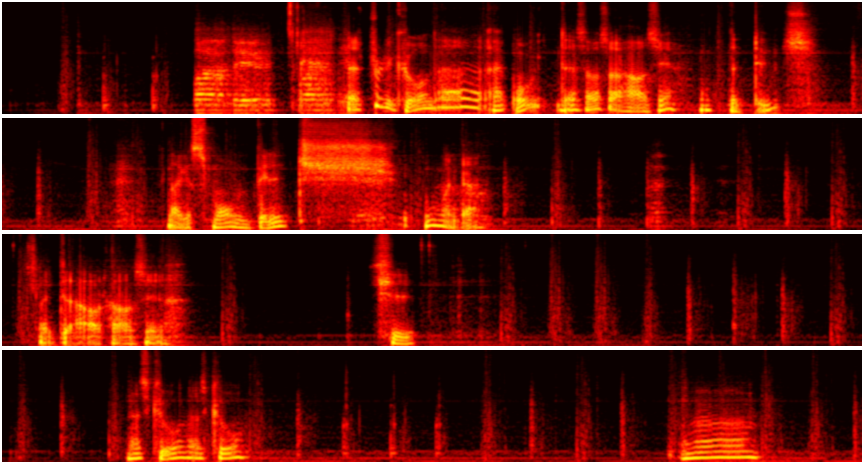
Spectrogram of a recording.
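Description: Footsteps fall on grass at a walking pace.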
